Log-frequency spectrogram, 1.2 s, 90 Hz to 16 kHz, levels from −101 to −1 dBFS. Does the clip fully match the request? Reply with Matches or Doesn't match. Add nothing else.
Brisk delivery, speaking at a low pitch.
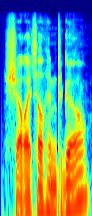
Matches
